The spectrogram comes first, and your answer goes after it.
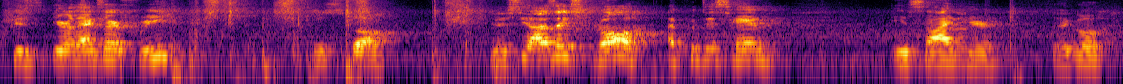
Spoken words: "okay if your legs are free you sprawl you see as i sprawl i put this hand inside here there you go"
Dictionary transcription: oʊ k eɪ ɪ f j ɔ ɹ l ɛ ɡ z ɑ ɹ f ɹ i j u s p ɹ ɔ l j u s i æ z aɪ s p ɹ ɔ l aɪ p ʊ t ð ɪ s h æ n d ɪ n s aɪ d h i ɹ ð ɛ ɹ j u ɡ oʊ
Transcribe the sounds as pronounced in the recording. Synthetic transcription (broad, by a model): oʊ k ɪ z j ɔ ɹ l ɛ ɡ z ɑ ɹ f ɹ i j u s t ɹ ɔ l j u s i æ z aɪ s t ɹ ɔ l aɪ p ʊ t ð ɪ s h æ n d ɪ n s aɪ d h i ɹ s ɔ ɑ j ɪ ɡ oʊ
